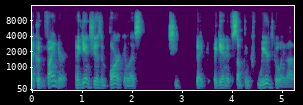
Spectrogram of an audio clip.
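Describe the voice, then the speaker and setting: Lively intonation marks a plain, everyday voice with an American accent, moving at a moderate pace. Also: man, medium pitch for a man. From San Antonio, Texas. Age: 30s. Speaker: musician and podcast host. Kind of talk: storytelling interview.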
